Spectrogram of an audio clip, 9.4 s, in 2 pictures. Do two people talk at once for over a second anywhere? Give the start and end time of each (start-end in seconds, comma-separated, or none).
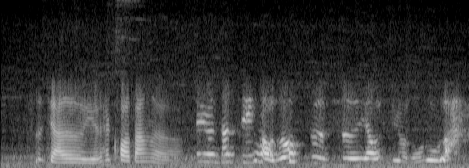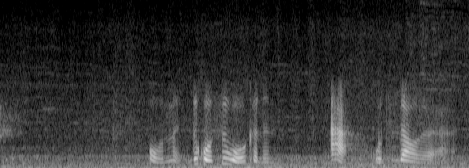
none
